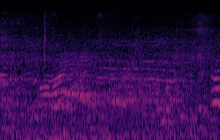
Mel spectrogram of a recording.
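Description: Low, quiet sounds of a man chewing a mouthful of a seeded bread roll, over a faint outdoor background with weak, distant voices about half a second in.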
